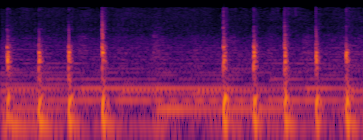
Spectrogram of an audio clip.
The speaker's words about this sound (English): She hears this frantic knock on the door.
